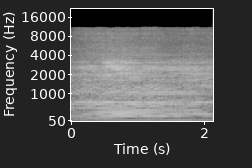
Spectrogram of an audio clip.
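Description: A small pocket bike engine runs with a loud, buzzy droning tone, its pitch holding fairly steady with a slight swell partway through, with no voices.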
